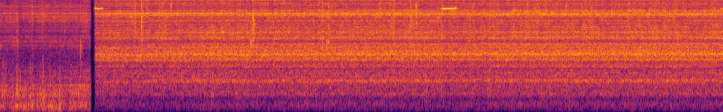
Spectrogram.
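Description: Steam hisses steadily from a small steam locomotive.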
